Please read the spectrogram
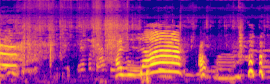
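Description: A short, high-pitched vocal cry, rising then falling in pitch, about two seconds in, among low voices.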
